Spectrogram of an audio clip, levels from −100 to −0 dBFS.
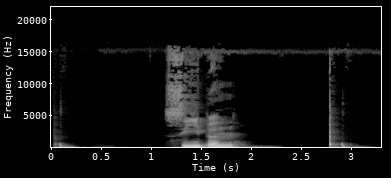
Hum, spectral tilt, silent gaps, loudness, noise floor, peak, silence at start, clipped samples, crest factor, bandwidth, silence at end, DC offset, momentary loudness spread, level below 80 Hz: none; -6 dB/octave; none; -29 LUFS; -81 dBFS; -10 dBFS; 0.1 s; under 0.1%; 22 dB; 16.5 kHz; 0.35 s; under 0.1%; 25 LU; -64 dBFS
